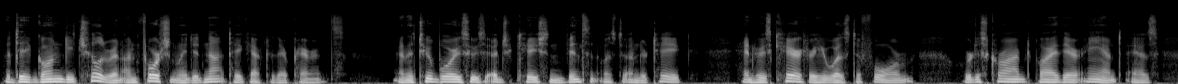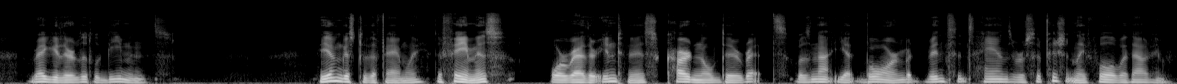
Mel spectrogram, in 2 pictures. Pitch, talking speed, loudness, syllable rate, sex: 110 Hz, 160 wpm, -19 LUFS, 5.4 syllables/s, male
